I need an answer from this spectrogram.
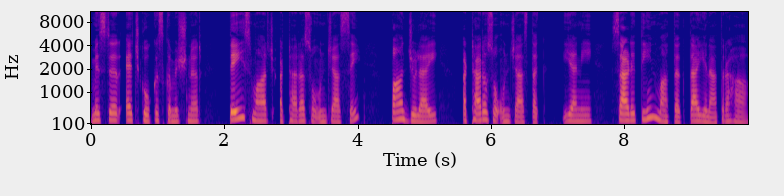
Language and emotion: Urdu, neutral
